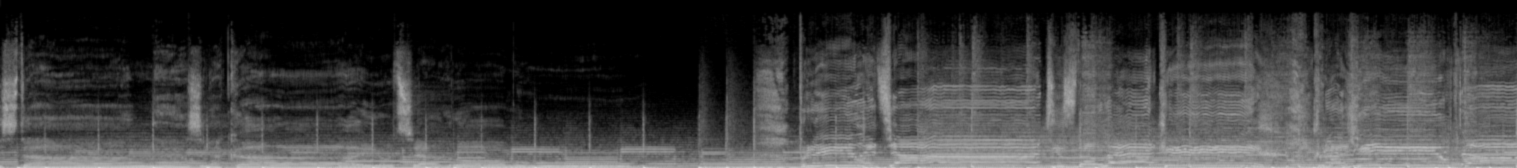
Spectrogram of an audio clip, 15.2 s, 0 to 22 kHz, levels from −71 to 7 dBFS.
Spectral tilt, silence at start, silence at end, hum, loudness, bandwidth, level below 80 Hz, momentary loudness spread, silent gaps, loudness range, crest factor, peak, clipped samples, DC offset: -4 dB/octave; 0 s; 0 s; none; -11 LUFS; 19.5 kHz; -16 dBFS; 5 LU; none; 4 LU; 10 dB; 0 dBFS; under 0.1%; under 0.1%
